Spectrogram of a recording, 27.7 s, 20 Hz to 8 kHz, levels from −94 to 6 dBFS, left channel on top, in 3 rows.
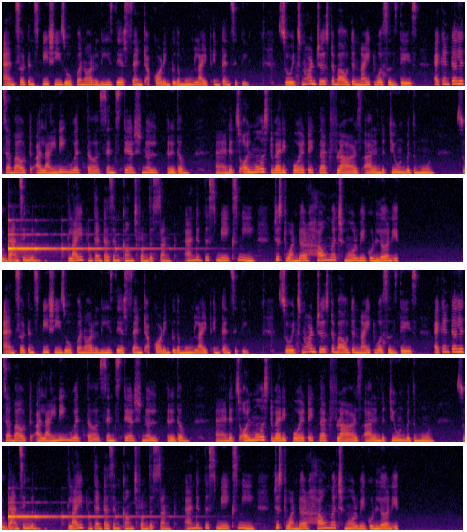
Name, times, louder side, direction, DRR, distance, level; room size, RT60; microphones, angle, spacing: voice 1, 0.0-4.9 5.5-8.2 8.6-13.0 13.5-17.9 18.4-19.3 19.8-21.9 22.2-23.6 24.0-26.4, equal, ahead, 3.8 m, -29 dB
Piano, 18.6-21.4, left 5 dB, 75° left, 3.2 m, -23 dB
open air
head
